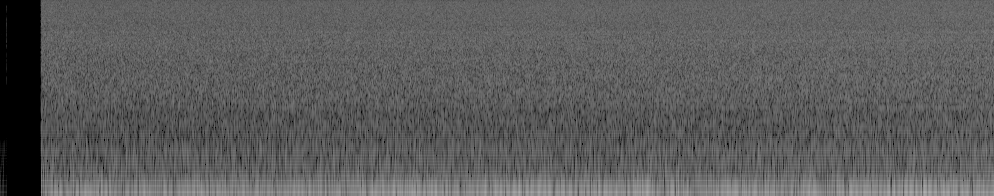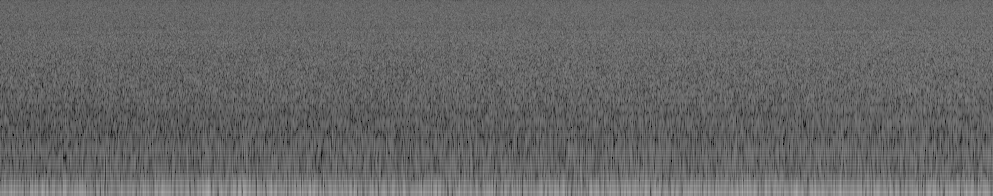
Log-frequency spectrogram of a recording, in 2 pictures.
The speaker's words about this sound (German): In seiner Arbeit Speculum Speculi verstärkt er allerdings die Leere, indem er sämtliche Produktionsstudios von Deutschlandradio Kultur in eine Rückkopplungsschleife zusammenschaltet. Die leeren Räume schwingen sich so auf eine gemeinsame Tonhöhe ein.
